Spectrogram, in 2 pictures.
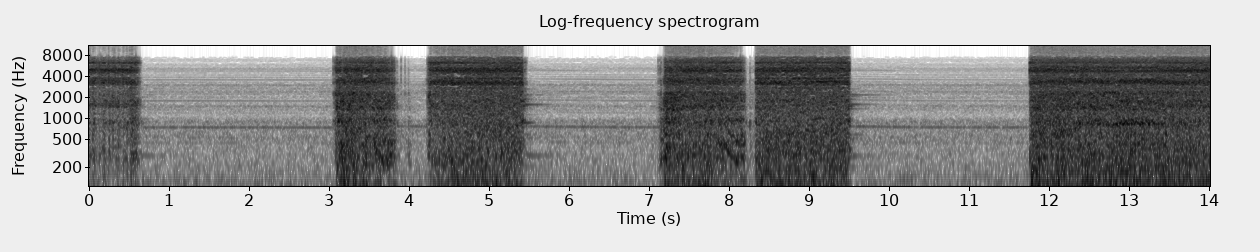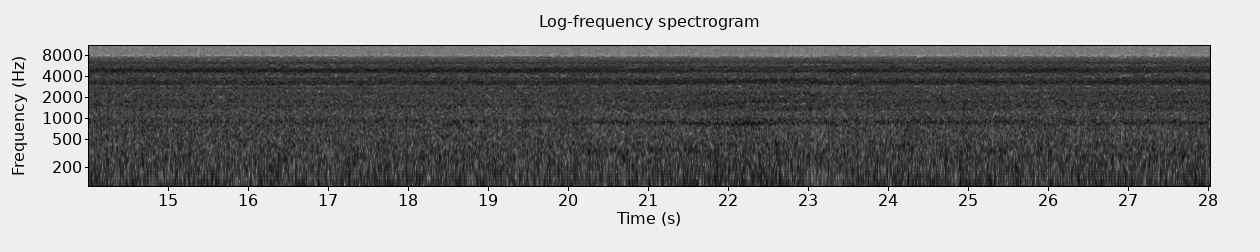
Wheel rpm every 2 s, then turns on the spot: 50, 20, 50, 40, 50, 10, 180, 210, 210, 210, 230, 220, 230, 230.
none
